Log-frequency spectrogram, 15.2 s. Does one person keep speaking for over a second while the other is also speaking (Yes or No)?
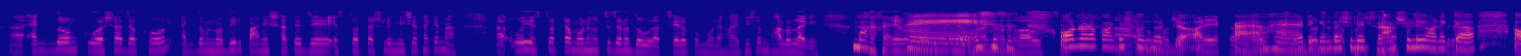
Yes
